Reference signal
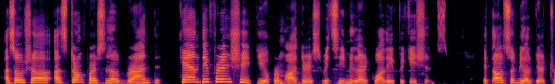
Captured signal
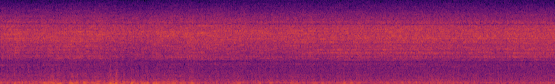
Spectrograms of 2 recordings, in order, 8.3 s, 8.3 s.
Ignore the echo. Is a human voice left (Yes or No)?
No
